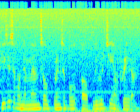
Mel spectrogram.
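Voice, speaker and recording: Earnest young man from Ecuador, mellow. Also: medium pitch, quick pace, rough recording. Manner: earnest, steady reading with occasional slips and restarts. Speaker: podcaster. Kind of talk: read-aloud argumentative podcast. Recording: faint hiss on a home recording.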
